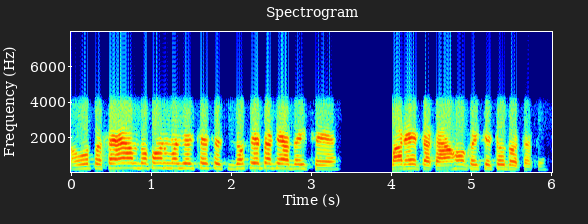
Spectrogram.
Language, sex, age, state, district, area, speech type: Maithili, female, 30-45, Bihar, Saharsa, rural, conversation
